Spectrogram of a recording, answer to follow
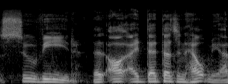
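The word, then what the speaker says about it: sous vide: They just know it's pronounced suvid.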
